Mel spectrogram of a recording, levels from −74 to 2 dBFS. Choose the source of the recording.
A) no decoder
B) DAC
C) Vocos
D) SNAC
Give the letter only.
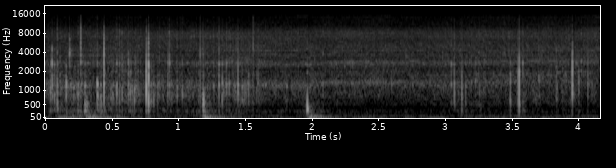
D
